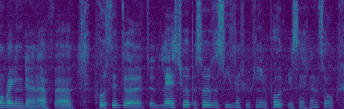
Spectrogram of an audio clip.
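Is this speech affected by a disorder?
Yes: cerebral palsy; diplegia.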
